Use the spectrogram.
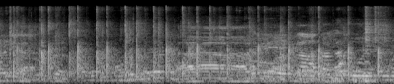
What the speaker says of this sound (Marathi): एकदा जोरदार टाळ्या होत्या सुप्रिया मॅडम साठी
